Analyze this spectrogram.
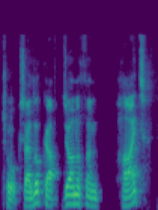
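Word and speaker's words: Haidt: an utterly brilliant talks I look up Jonathan height it's spelled h AI DT um he's a New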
